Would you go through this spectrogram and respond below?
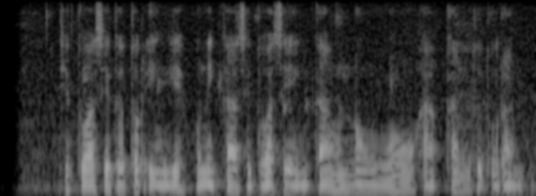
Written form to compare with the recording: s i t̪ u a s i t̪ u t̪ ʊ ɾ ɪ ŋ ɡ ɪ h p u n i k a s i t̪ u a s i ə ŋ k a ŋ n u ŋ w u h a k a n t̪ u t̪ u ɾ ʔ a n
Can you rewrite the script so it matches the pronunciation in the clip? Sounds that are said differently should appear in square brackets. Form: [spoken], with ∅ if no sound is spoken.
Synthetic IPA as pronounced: s i t̪ u a s i t̪ u t̪ ʊ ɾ [i] ŋ ɡ ɪ h p u n i k a s i t̪ u a s i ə ŋ k a ŋ n u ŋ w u h a k a n t̪ u t̪ u ɾ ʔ a n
